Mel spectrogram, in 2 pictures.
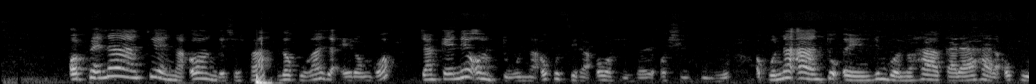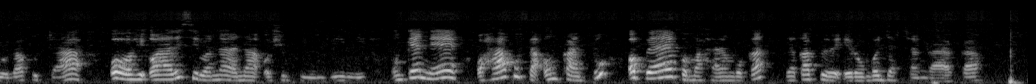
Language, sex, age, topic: Oshiwambo, female, 18-24, agriculture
